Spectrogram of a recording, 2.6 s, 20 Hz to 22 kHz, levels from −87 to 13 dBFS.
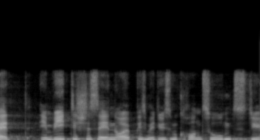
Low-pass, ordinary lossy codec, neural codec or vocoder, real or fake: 10.8 kHz; none; codec, 24 kHz, 3.1 kbps, DualCodec; fake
